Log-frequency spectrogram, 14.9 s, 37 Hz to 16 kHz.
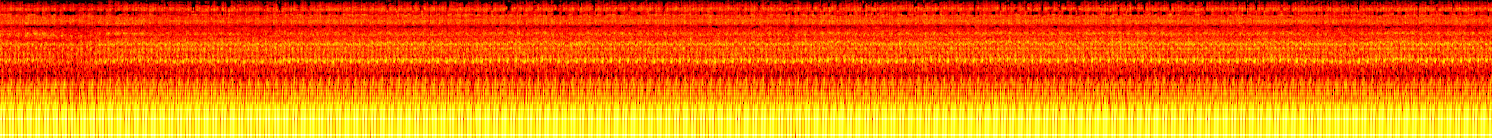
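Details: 2022 Triumph Scrambler 1200XC twin, 2000 miles, idling with a steady knock about four per second, appearing right after a dealer service and oil-leak repair with test rides; owner suspects over-revving by the tester, cause unknown.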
